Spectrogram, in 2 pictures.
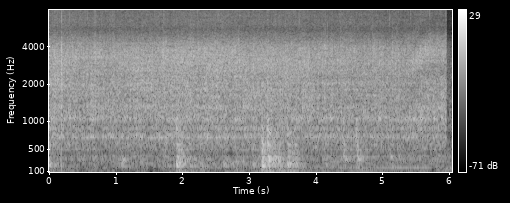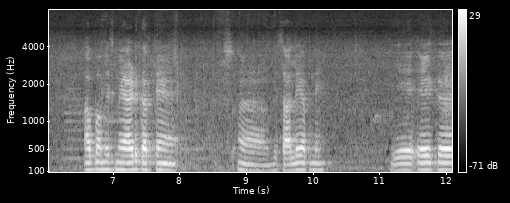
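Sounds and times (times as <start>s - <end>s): chicken sizzling in hot oil: 0.0s - 6.0s.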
